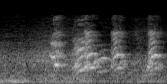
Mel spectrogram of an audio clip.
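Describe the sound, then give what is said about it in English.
Dogs barking in short, sharp, yelping bursts, with a few barks in quick succession. The dogs were rescued from a home where they lived in miserable condition. “Against a soundtrack of barking dogs”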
